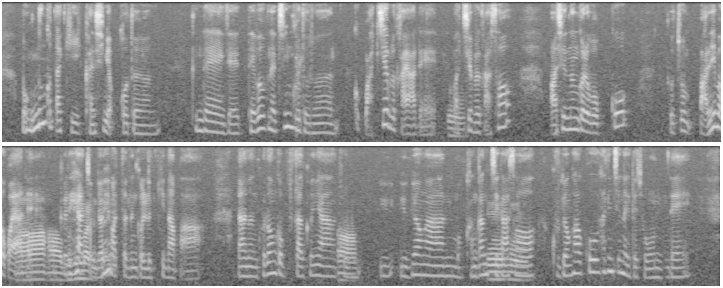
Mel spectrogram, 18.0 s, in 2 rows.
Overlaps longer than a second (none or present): present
